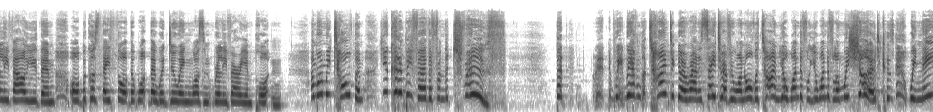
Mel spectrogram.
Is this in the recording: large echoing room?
yes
